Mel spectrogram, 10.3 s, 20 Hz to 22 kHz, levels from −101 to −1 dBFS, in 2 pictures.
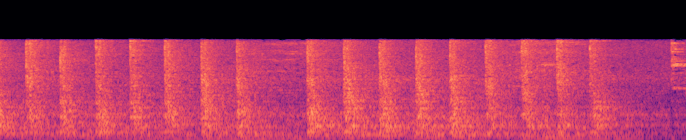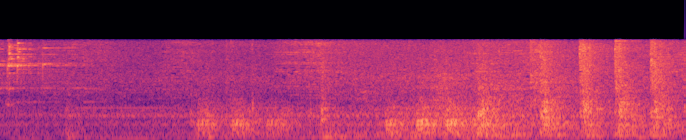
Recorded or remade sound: recorded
